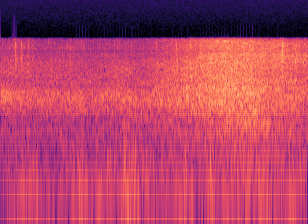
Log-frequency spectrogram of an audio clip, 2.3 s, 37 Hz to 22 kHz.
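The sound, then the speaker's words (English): A strong tailwind of about 20 mph blows past a cyclist riding a mountain bike on a road. It makes a loud, steady, buffeting roar of wind noise with low rumbling gusts throughout, and nobody speaks. “That doesn't really matter, apart from today where I've got a 20 mile per hour wind behind me.”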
